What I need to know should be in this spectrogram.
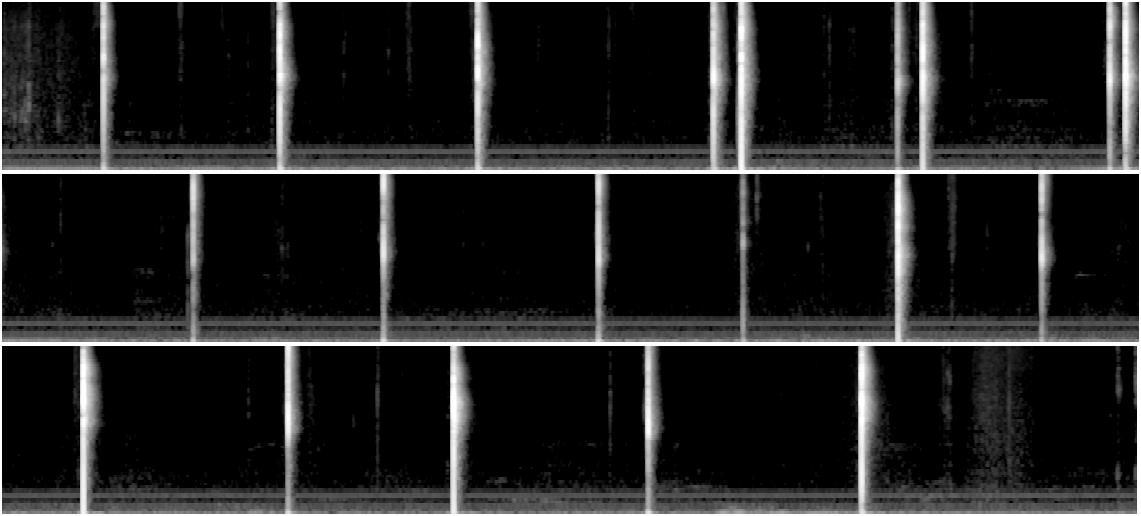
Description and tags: This sound, I created by snapping my fingers. repeatedly. Then I added a compressor in order to soften the sound , which makes it more subtle sounding. Because in reality when you switch on light it is a very gentle or soft sound.
light, Lights, a, Turning, off, switch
